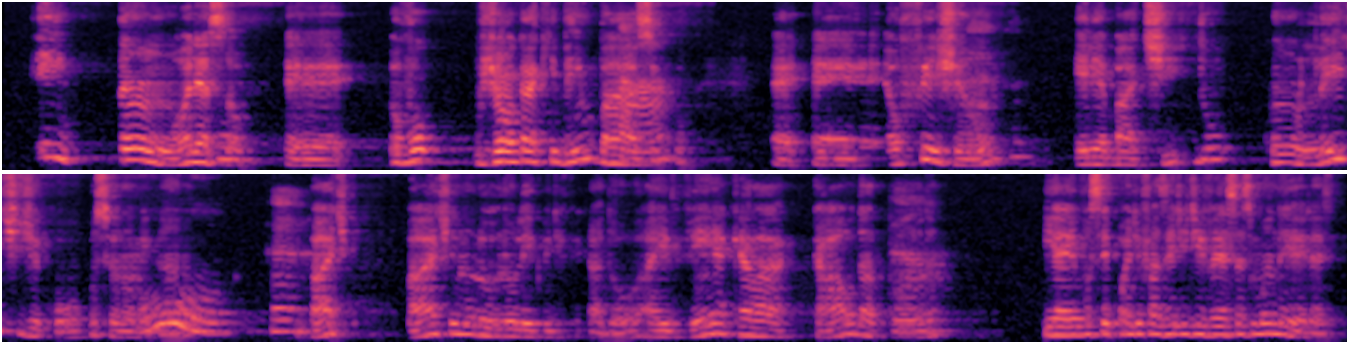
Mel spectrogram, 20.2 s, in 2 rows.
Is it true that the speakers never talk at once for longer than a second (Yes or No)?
Yes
